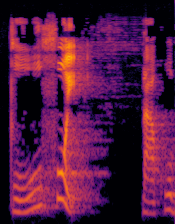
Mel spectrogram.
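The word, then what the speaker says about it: 不会: 얘는 반대말로 무엇 할 수 없다인데 이 후이가 사성이기 때문에 뿌의 원래 성조인 사성으로 발음하는 게 아니고 이성으로 발음해서 부후이라고 말을 하면 무엇을 할 수 없다라는 표현입니다.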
